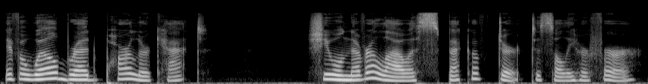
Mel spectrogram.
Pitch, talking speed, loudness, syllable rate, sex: 215 Hz, 165 wpm, -16 LUFS, 4.2 syllables/s, female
